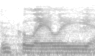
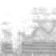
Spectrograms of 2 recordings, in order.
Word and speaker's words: ukulele: he bought himself an ukulele, and he's not put it down since. An ukulele? Yeah, that's how you say it there. And then he gets very like, no, it's ukulele.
